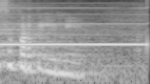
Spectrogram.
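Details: Mediana defibrillator/monitor with paddles applied to the patient, demonstrated for ICU nurses: after charging to the set energy level, a steady, pure electronic tone sounds continuously to signal that charging is complete and a shock is ready.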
